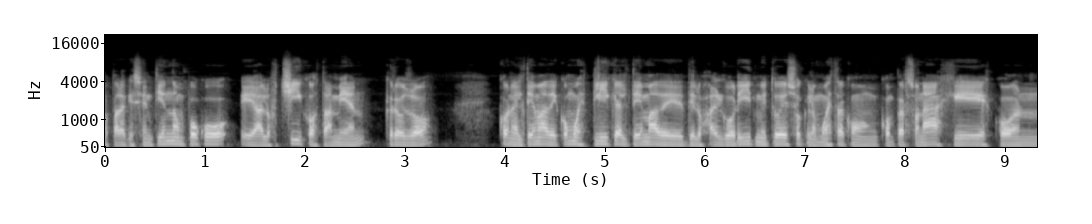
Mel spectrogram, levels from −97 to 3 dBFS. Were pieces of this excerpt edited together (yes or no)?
no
